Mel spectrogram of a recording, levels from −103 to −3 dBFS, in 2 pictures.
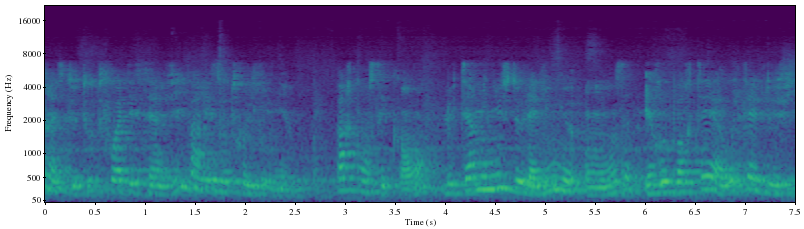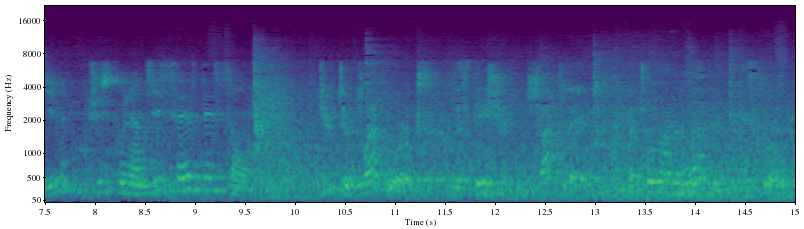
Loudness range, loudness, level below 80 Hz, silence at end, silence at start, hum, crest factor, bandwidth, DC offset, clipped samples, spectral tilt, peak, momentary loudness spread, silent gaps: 4 LU; -39 LUFS; -68 dBFS; 0 s; 0 s; none; 16 dB; 13 kHz; under 0.1%; under 0.1%; -5.5 dB/octave; -24 dBFS; 7 LU; none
